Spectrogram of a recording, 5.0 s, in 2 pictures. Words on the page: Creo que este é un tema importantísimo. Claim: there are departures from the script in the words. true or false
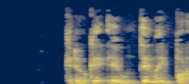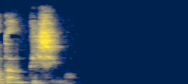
true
